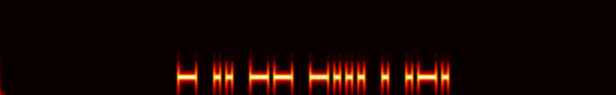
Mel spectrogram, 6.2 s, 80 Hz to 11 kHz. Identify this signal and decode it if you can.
Morse code, heard as a keyed tone, about 20 wpm, 700 Hz. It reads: TIMBER
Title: 6 Letter Words - First 3 Letters Given - 20wpm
